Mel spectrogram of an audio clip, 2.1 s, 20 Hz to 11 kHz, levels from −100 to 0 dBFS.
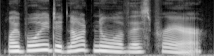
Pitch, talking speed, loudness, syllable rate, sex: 235 Hz, 225 wpm, -16 LUFS, 4.1 syllables/s, female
